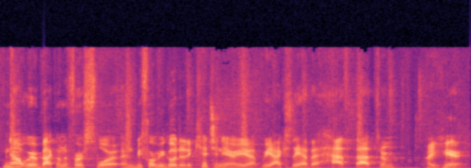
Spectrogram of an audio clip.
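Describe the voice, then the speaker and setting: Music plays under a slightly high male voice speaking fairly quickly. He's in his thirties, hosting an easygoing tour of a large basement and talking enthusiastically straight to viewers via a lapel mic.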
